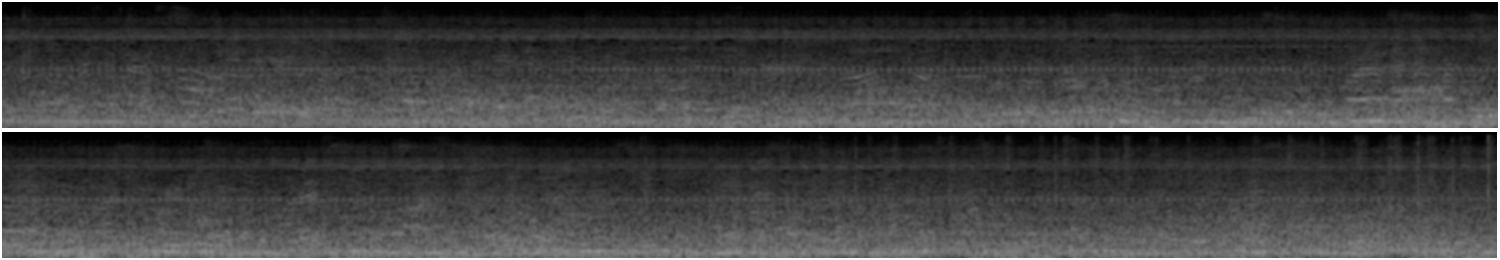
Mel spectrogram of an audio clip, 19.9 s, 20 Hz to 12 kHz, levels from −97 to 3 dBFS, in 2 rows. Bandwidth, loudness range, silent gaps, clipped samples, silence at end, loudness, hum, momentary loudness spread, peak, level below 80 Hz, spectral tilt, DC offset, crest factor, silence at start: 11.5 kHz; 3 LU; none; under 0.1%; 0 s; -45 LUFS; none; 3 LU; -26 dBFS; -60 dBFS; -6.5 dB/octave; under 0.1%; 18 dB; 0 s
